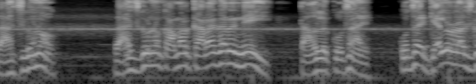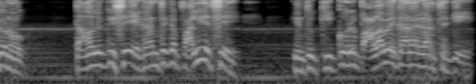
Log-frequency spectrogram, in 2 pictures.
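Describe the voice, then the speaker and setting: A man playing a scheming, hot-tempered palace villain in a cartoon fairy tale, speaking in deliberate phrases with emphatic repetition. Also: fairly high pitch. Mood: angry, alarmed. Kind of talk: Bengali cartoon drama.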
